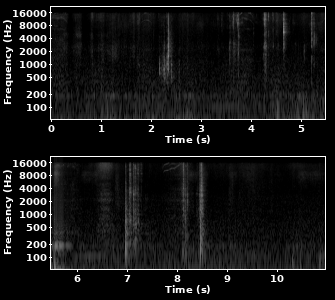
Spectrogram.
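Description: Small hobby tools and plastic parts being picked up and set down on a cutting mat: a scatter of sharp clicks and taps, with a louder knock a little past halfway.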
